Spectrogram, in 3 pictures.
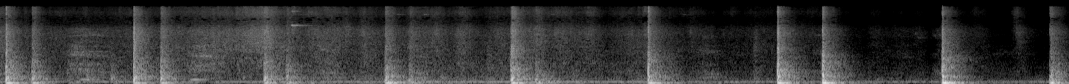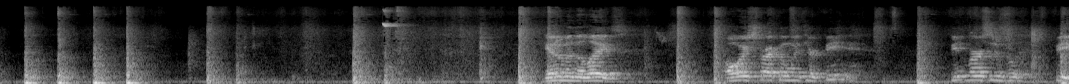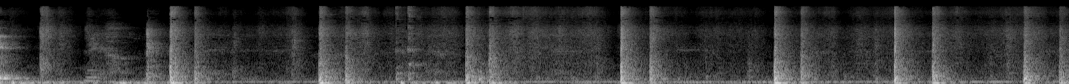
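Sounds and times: punches thudding on heavy bag: 1.3s - 1.9s, 5.1s - 5.6s, 24.5s - 25.1s, 26.0s - 26.6s, 27.5s - 28.2s, 29.1s - 29.6s, 30.3s - 32.0s.

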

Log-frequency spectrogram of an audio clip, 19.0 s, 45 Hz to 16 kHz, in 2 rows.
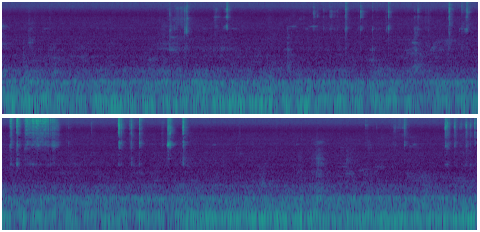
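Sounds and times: small metal clicks: 5.7s - 11.0s, 11.8s - 13.3s, 17.4s - 19.0s.

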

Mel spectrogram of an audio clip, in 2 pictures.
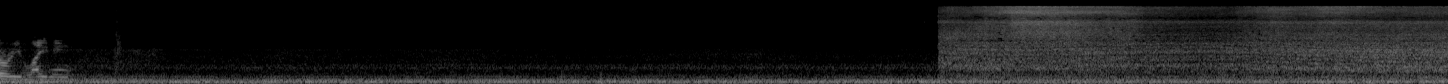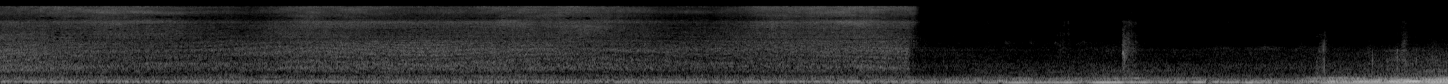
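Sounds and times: low steady rumble: 0.0s - 23.0s
hose spray hissing on wall: 9.4s - 23.9s.

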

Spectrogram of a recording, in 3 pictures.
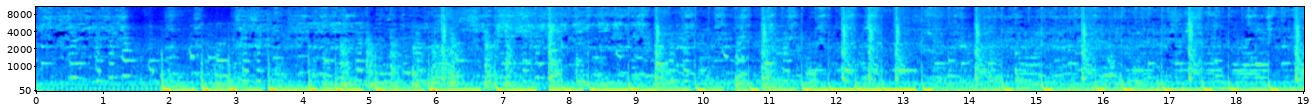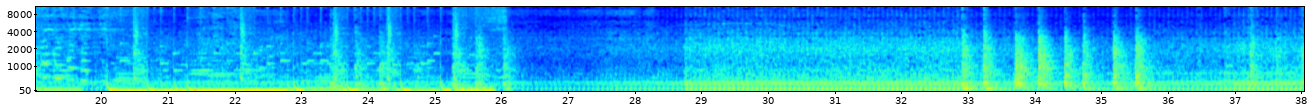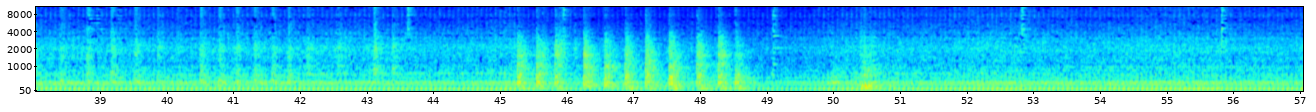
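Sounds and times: hammer blows on sheet metal: 32.9s - 35.9s, 45.2s - 48.8s.

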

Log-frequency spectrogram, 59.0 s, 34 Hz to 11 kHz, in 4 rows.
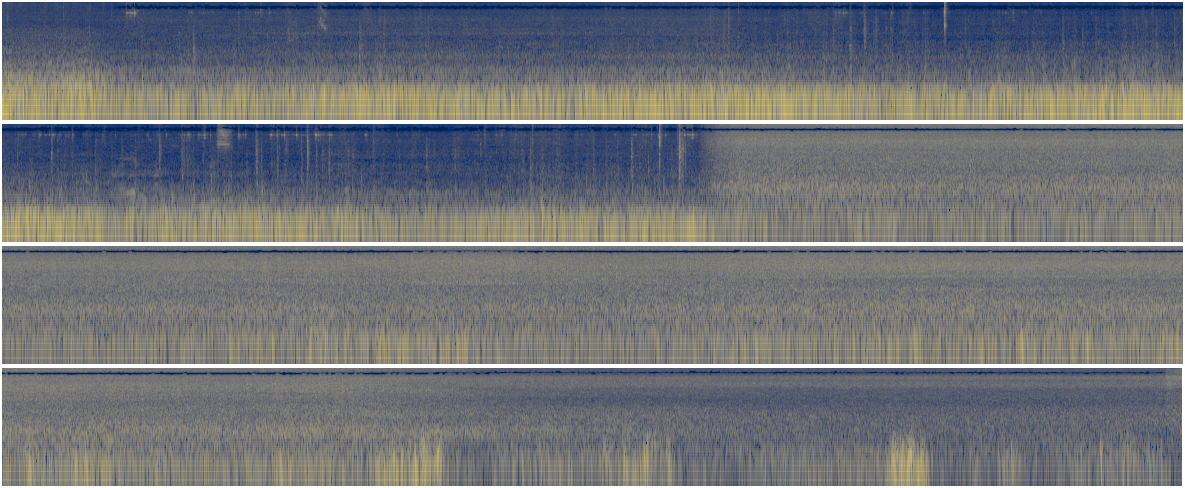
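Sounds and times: low rumble: 0.0s - 23.8s
rushing water: 0.0s - 59.0s.

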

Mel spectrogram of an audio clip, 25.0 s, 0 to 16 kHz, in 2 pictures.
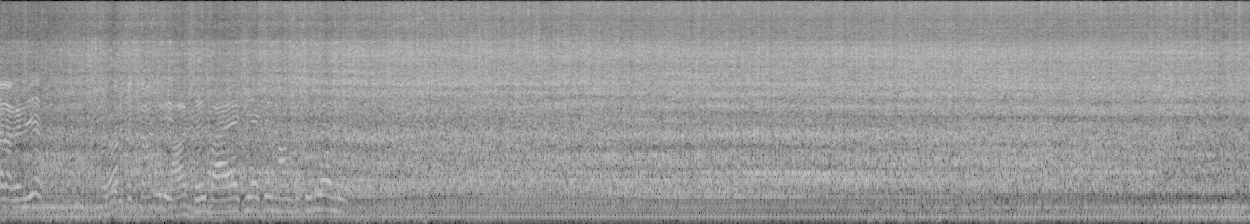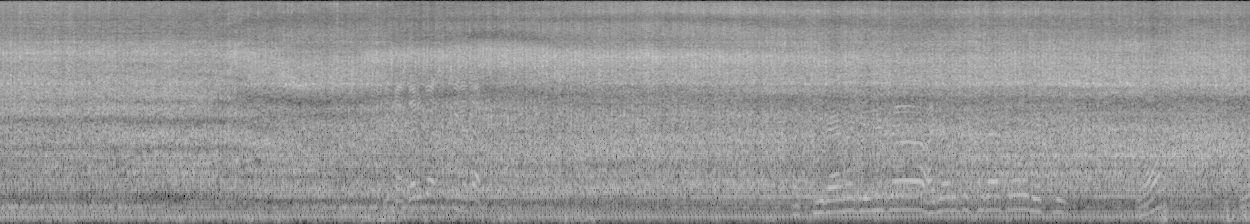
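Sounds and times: cutter bar mowing grass: 0.0s - 25.0s
small petrol engine running: 0.0s - 25.0s.

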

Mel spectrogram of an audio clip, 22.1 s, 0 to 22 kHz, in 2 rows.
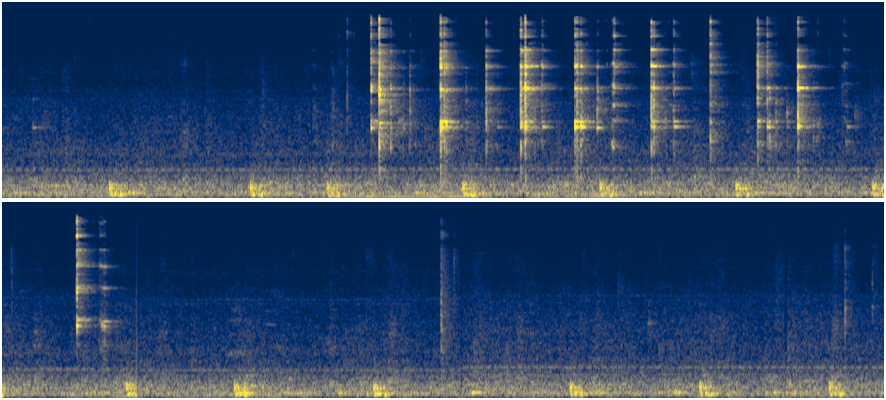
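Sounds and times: utensil clinking against glass: 4.6s - 10.8s, 12.0s - 12.6s.

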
